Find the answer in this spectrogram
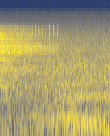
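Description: Street traffic: cars driving past, a low engine hum under even road noise.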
